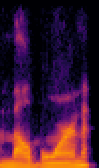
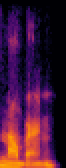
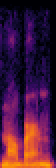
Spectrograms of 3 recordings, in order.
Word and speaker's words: Melbourne: keep pronouncing Melbourne, Florida, Melbourne. Floridians, at least in my recollection, being a native Floridian, they don't pronounce it Melbourne, Florida. It's Melbourne. It's just Melbourne, but I could be wrong.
